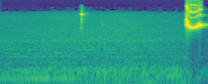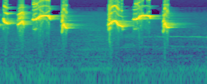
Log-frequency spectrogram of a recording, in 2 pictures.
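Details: Orange-headed thrush song for stimulating other birds to sing in the morning; after a quiet start comes a loud series of looping, slurred whistles in two short bursts.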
